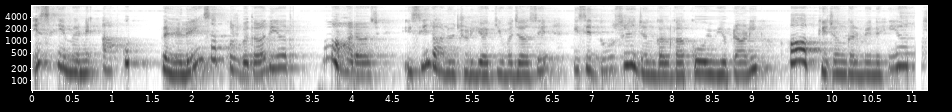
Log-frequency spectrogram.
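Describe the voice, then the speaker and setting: A man performs a cartoonish character voice at a fairly high pitch and a fairly slow pace. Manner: sly, gloating.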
